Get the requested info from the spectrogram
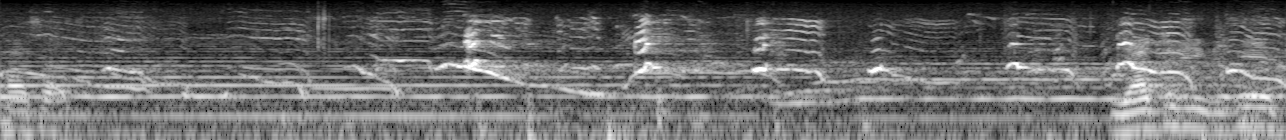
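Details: Young Siberian Husky puppies in Lahore, Pakistan, make short, high, sliding whimpers and yelps, rising then falling, scattered over steady background tones and some faint talking.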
